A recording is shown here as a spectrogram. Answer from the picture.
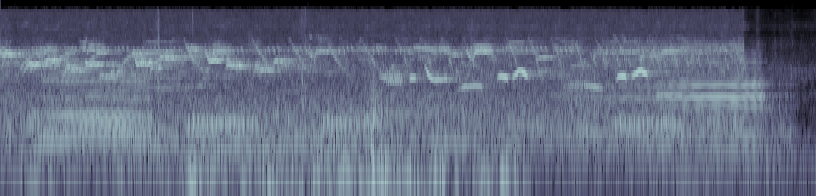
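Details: Grazing tame cattle on the move to the pen through a field; short low moos come and go beneath loud, dense bird chirping and twittering, and the sound cuts off abruptly near the end.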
